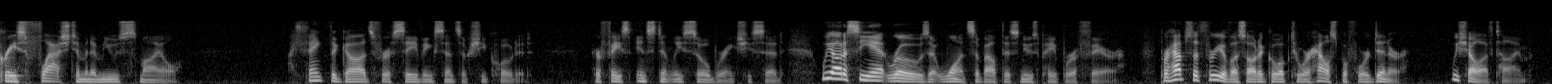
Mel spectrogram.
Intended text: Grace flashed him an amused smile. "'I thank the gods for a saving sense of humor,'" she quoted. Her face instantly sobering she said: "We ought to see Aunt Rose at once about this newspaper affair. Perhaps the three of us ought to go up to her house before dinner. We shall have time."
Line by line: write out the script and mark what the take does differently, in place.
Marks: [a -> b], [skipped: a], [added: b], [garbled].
Grace flashed him an amused smile. "'I thank the gods for a saving sense of [skipped: humor,'"] she quoted. Her face instantly sobering she said: "We ought to see Aunt Rose at once about this newspaper affair. Perhaps the three of us ought to go up to her house before dinner. We shall have time."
